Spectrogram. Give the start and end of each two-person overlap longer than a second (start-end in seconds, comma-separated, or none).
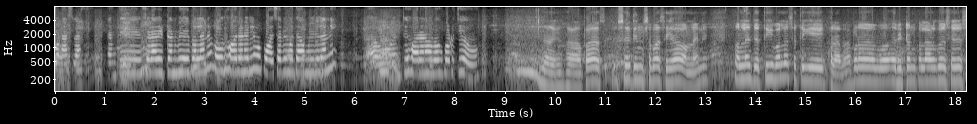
none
